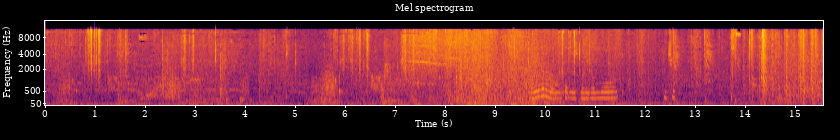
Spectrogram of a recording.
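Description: Gunfire cracks in a video game.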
